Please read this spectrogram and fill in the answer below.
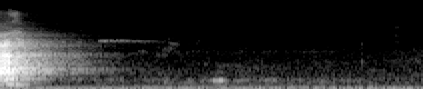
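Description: A woman's last spoken words trailing off in the first moment, then near silence with only a faint low hum.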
